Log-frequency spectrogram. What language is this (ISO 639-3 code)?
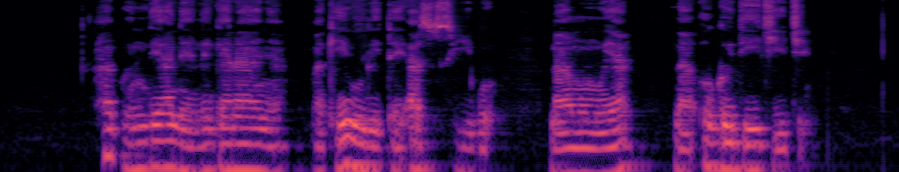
ibo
